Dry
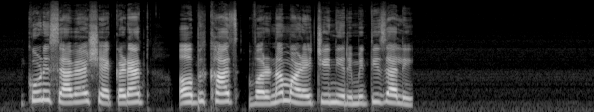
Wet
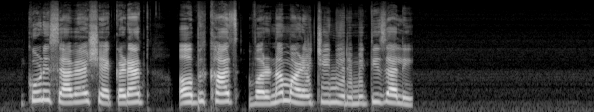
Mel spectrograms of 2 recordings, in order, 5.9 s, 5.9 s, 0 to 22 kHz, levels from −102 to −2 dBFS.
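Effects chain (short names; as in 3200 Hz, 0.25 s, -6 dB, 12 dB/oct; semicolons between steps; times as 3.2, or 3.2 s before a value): 0.78–2.41 high shelf 11000 Hz +7.5 dB; 3.05–3.64 core saturation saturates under 1100 Hz; gain +3.5 dB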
